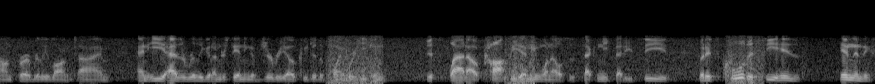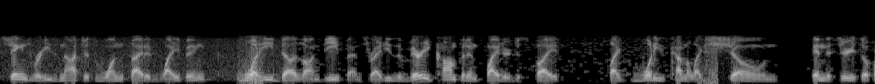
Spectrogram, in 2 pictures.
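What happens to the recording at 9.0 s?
At 9.0 s the speech carries the Bluetooth CVSD headset codec damage present through the whole clip. Band-limited to about 200 Hz to 3.4 kHz, it sounds thin and boxed. Each sample codes one up-or-down step, so loud high sounds outrun the step and distort, s sounds turn scratchy, and a granular hiss sits under the speech, with room noise about 18 dB down.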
